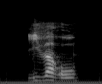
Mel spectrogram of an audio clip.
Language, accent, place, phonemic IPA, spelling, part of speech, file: French, France, Lyon, /li.va.ʁo/, livarot, noun, LL-Q150 (fra)-livarot.wav
- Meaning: Livarot (cheese)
